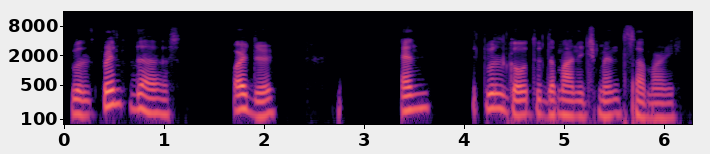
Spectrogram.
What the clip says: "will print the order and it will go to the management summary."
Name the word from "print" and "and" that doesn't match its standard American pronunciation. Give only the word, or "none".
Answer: none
